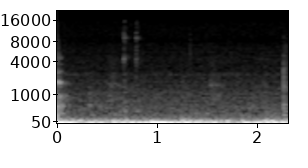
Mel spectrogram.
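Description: A quiet pause with a steady low hum and a few faint clicks.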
